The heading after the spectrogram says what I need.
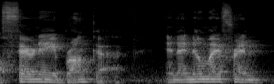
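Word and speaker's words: Fernet-Branca: ingredient which i call ferne branca and i know my friend brad parsons is out there and his ears hurt because it's fernet fernette branca but in french you don't pronounce the final t and i'm used to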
